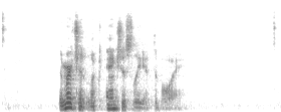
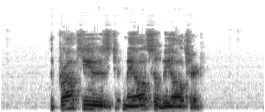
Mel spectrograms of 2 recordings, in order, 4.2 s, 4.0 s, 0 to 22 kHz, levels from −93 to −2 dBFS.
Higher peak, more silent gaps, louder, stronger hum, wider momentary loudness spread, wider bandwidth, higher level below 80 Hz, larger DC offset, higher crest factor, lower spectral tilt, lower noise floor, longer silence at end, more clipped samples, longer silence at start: second, -20 dBFS vs 0 dBFS; neither; second, -41 LUFS vs -13 LUFS; neither; first, 19 LU vs 10 LU; first, 14 kHz vs 7.4 kHz; second, -82 dBFS vs -56 dBFS; neither; first, 26 dB vs 14 dB; second, -4.5 dB/octave vs -6 dB/octave; first, under -90 dBFS vs -65 dBFS; second, 0.1 s vs 0.95 s; neither; second, 0.05 s vs 0.75 s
